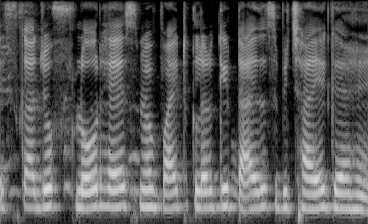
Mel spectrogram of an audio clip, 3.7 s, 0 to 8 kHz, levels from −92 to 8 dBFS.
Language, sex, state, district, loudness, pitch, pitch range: Hindi, female, Jharkhand, Deoghar, -13 LUFS, 225 Hz, 215-230 Hz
